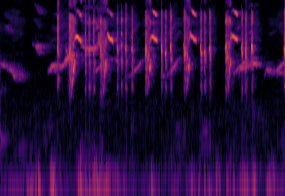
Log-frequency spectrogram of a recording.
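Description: An Oriental magpie-robin sings a fast, varied stream of bright whistles, sharp chirps and buzzy trills, packed into quick bursts with hardly a pause.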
